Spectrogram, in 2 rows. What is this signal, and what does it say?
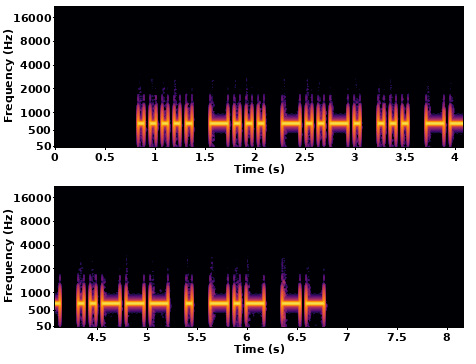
Morse code, heard as a keyed tone, about 20 wpm, 700 Hz. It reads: 5B/SM2EKM
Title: Difficult Call Signs 20wpm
